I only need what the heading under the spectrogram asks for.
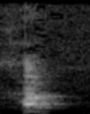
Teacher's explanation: Х – это щелевая согласная, глухая. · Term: Х задняя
